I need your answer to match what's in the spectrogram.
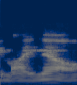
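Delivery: ordinary talk, nothing marked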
